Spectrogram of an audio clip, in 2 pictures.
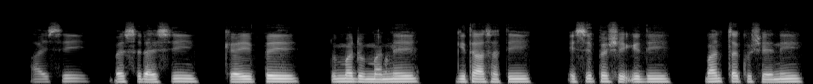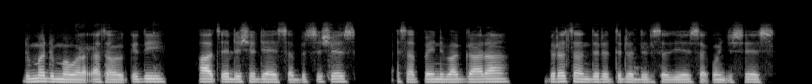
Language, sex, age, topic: Gamo, male, 18-24, government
